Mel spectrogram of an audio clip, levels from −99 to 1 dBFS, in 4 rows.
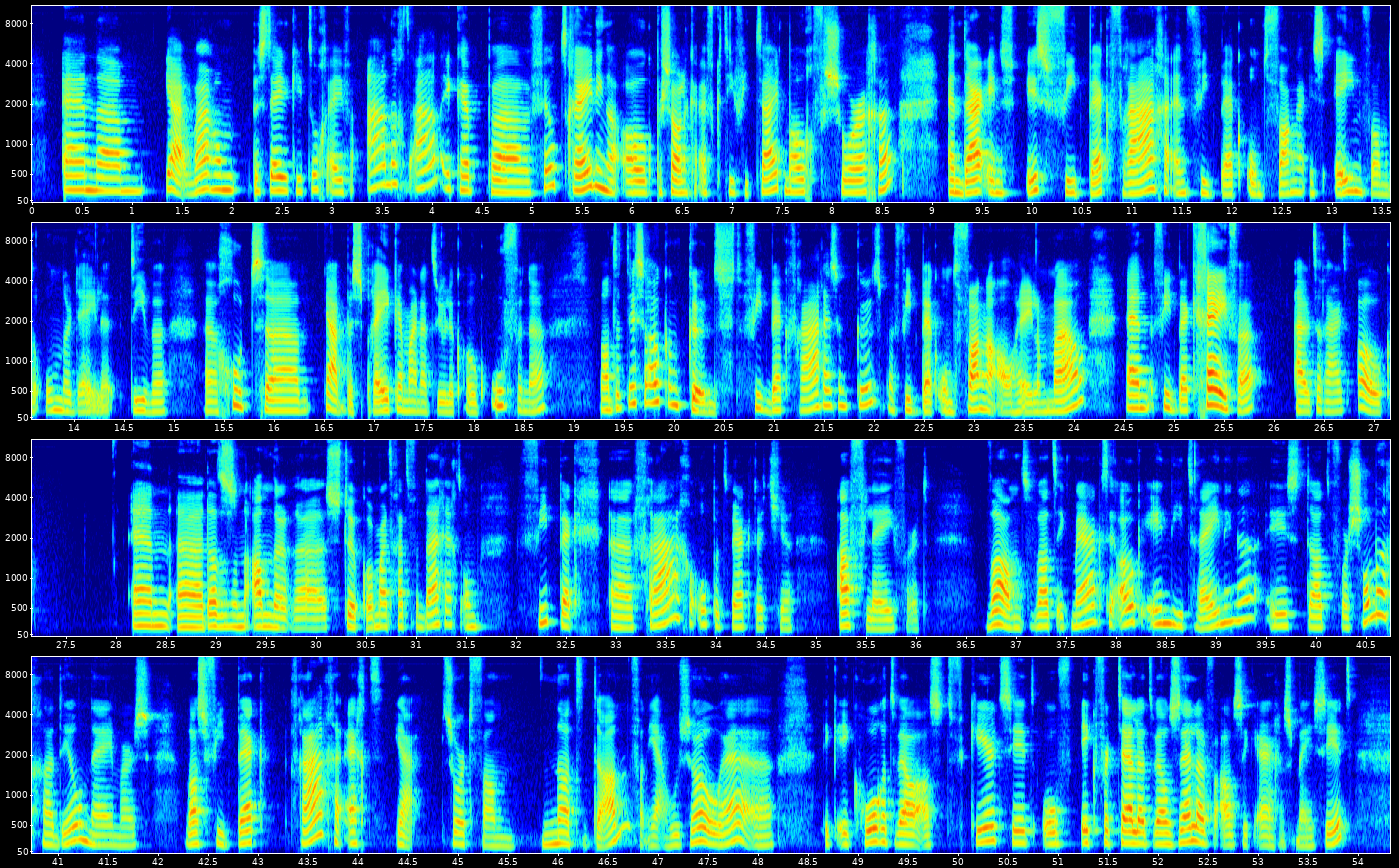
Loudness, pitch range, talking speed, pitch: -29 LUFS, 175-225 Hz, 150 wpm, 195 Hz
